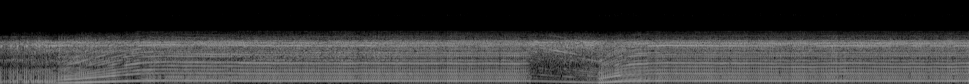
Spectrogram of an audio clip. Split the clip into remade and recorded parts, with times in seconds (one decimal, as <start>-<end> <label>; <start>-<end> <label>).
0.0-2.3 recorded; 2.3-4.0 remade; 4.0-9.7 recorded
